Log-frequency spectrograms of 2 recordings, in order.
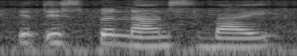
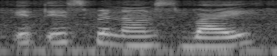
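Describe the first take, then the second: The two takes are said the same way.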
